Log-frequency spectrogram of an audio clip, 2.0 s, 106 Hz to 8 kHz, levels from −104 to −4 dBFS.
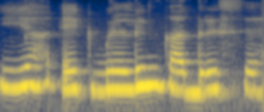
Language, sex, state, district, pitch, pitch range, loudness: Hindi, female, Jharkhand, Palamu, 255 Hz, 250-290 Hz, -13 LUFS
